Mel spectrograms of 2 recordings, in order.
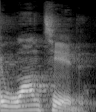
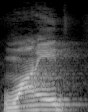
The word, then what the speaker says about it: wanted: c'était sur LCI et j'entends wanted donc là mon sang commence à bouillir puisque c'est wanted si vraiment vous le prononcez à l'américaine wined ou wanted en anglais on va dire standard ça aussi et ce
